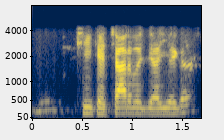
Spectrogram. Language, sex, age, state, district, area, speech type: Urdu, male, 18-30, Bihar, Khagaria, rural, conversation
